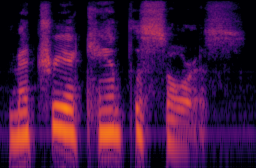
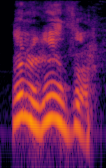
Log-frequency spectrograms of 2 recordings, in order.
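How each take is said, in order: First: The word is said slowly. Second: The word is said fast.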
